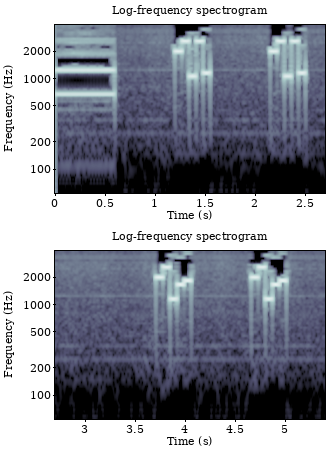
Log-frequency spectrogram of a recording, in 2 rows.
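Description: Five-tone selective call (ZVEI), heard as quick runs of five tones, tones of about 70 ms. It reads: 88112 88112 88267 88267
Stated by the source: ZVEI five-tone selective call 88485 received on an SDR.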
